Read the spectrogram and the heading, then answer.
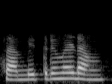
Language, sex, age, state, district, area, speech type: Odia, female, 30-45, Odisha, Boudh, rural, conversation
